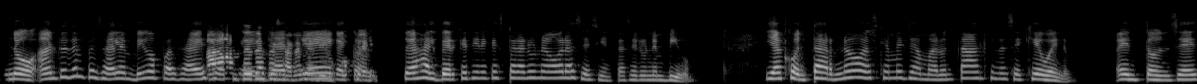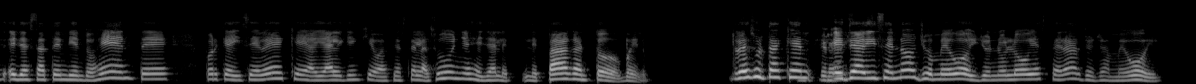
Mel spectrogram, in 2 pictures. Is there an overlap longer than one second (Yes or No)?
Yes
